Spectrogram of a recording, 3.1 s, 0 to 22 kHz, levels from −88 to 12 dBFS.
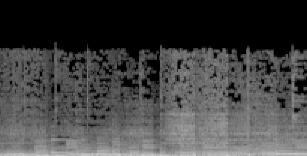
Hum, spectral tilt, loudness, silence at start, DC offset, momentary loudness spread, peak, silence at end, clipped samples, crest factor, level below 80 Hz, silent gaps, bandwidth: none; -6 dB/octave; -15 LUFS; 0 s; under 0.1%; 3 LU; -2 dBFS; 0 s; under 0.1%; 12 dB; -26 dBFS; none; 15.5 kHz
